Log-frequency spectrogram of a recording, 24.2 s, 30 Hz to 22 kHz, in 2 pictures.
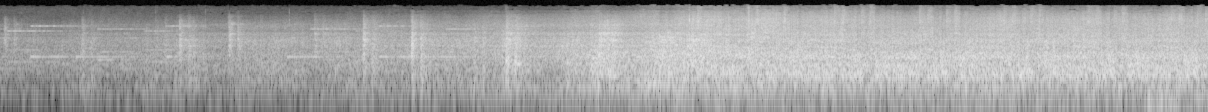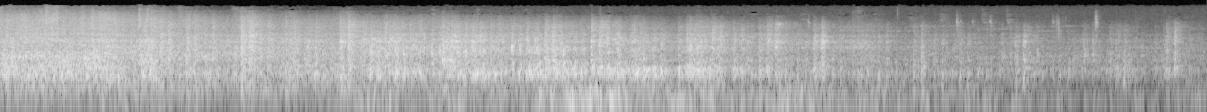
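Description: JR West 287 series limited express electric train running through the station at speed: a loud rush of wheel and running noise builds from about five seconds in, with rapid rail-joint clicks as the cars pass, then fades away over the last few seconds. Faint repeating tones sound in the first few seconds before it arrives.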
